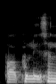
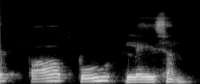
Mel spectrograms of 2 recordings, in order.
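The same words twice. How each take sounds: First: Said in the usual way. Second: पॉपुलेशन slowly split into its separate syllables. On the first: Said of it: "आप पॉपुलेशन लिखेंगे ऐसे". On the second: Shown as a demonstration. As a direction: break पॉपुलेशन into slow, distinct syllables with gaps. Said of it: "अब ये syllable क्या होता है".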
